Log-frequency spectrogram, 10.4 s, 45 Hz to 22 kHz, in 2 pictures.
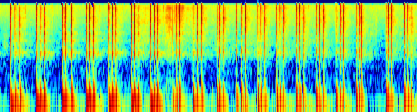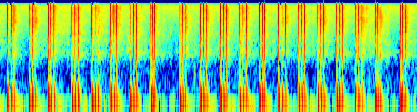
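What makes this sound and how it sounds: Fingertips and nails tap and scratch the glossy card cover of a purple paperback book or notebook, a solid, flat stack of paper held upright close to the mic. About 41 quick, uneven taps land as deep, dull thumps with very short decay, over faint brighter scratching.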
